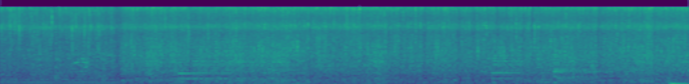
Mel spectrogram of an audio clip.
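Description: Heavy rain falling steadily on a wet paved street, with streams of runoff pouring down close by, an even hiss throughout. A brief low thump comes near the end.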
